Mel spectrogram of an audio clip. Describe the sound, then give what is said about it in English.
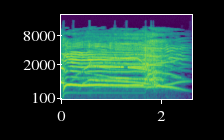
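A loud outdoor concert crowd lets out one long, sustained cheer, voices swelling together in a held shout before trailing off at the very end. “Well, I'm walking through the crowd here, and I see some more people here on a blanket.”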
